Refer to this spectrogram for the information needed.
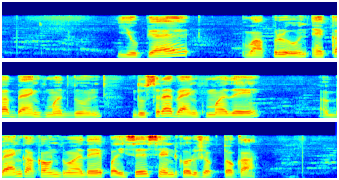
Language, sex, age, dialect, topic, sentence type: Marathi, male, 18-24, Standard Marathi, banking, question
